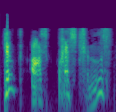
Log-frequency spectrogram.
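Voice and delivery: slow, high, emphatic snap; snapping. A narrator's reading. Uncle shuts down boy's question, snapping. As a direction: snap each word separately. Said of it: "snapped his uncle".

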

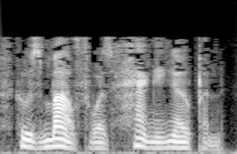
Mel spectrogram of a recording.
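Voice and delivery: usual speaking voice

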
